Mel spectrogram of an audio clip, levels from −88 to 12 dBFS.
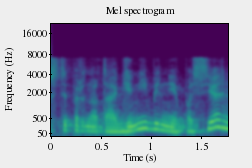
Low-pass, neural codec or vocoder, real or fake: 7.2 kHz; codec, 16 kHz, 2 kbps, X-Codec, HuBERT features, trained on LibriSpeech; fake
